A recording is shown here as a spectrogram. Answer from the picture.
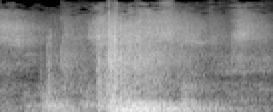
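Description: A person thrown with sumi gaeshi landing on the dojo mat: a loud, heavy thud about a second in, with the rustle of the uniforms around it.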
